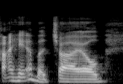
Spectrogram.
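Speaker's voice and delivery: usual speaking voice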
